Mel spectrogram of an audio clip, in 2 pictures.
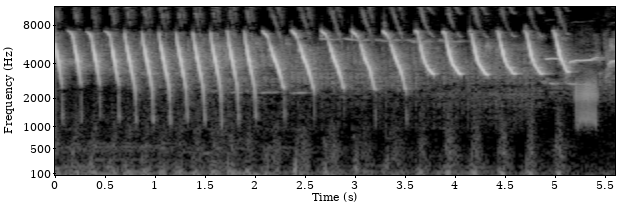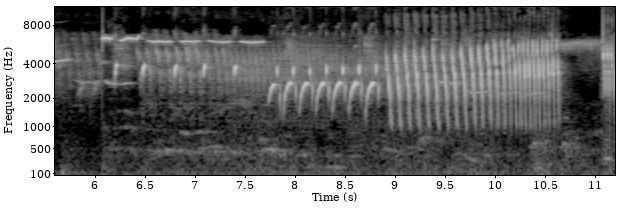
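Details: Canary song meant to arouse males and females for mating: rapid descending high notes in a steady trill, shifting to whistled tones and a lower, faster rolling trill near the end.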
